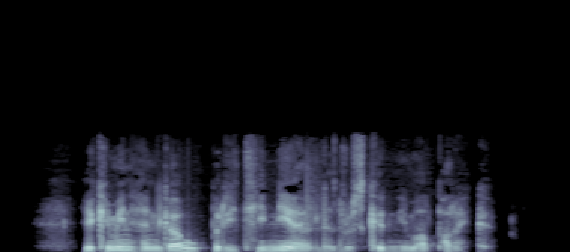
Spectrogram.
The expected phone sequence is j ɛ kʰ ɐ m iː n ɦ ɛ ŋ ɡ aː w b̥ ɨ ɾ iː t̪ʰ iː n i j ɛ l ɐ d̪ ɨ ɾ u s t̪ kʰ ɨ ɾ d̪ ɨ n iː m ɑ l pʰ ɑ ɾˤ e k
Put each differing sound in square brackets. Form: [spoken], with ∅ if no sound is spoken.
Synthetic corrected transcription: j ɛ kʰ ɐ m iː n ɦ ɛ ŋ ɡ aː w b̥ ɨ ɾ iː t̪ʰ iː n i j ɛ l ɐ d̪ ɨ ɾ u s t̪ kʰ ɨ ɾ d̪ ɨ n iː m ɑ l pʰ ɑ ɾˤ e k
